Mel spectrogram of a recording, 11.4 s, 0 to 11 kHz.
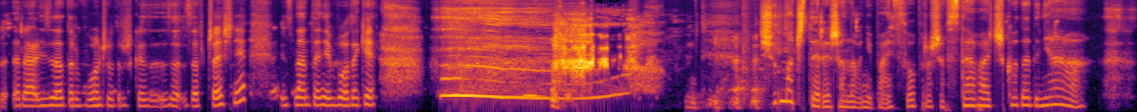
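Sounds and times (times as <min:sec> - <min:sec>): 
speech: 0:00.0 - 0:11.3
person imitating a big drawn-out yawn: 0:04.4 - 0:06.6
laughter: 0:07.0 - 0:08.0.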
